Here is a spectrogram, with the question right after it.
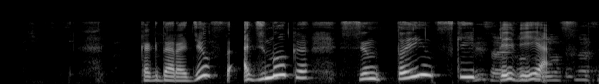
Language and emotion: Russian, positive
